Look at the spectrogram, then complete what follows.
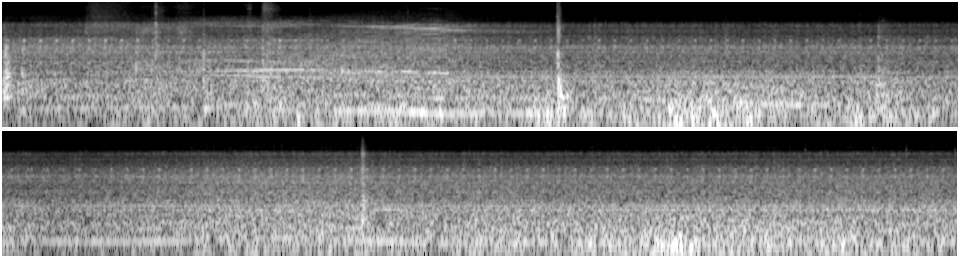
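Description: Heavy truck's diesel engine running steadily, with a brief whine rising and falling in pitch a few seconds in and two sharp clicks, one at about eight seconds and one at about twenty.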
